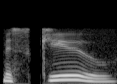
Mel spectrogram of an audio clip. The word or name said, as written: miscue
